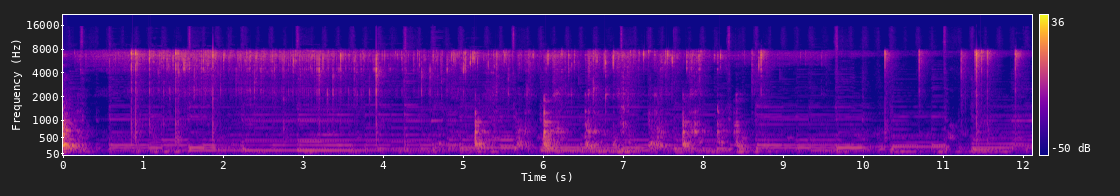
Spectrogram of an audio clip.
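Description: Urad dal and curry leaves frying in hot oil for a rice side dish, a close, continuous crackling sizzle with sharp pops and occasional stirring clatter.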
